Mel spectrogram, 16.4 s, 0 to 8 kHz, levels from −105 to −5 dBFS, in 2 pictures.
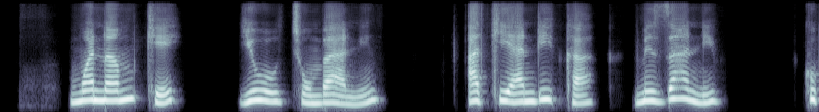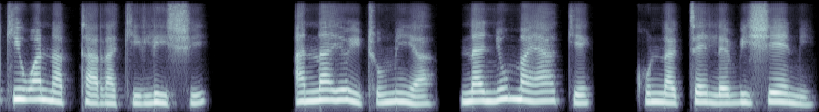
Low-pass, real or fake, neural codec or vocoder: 7.2 kHz; fake; codec, 16 kHz, 0.3 kbps, FocalCodec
